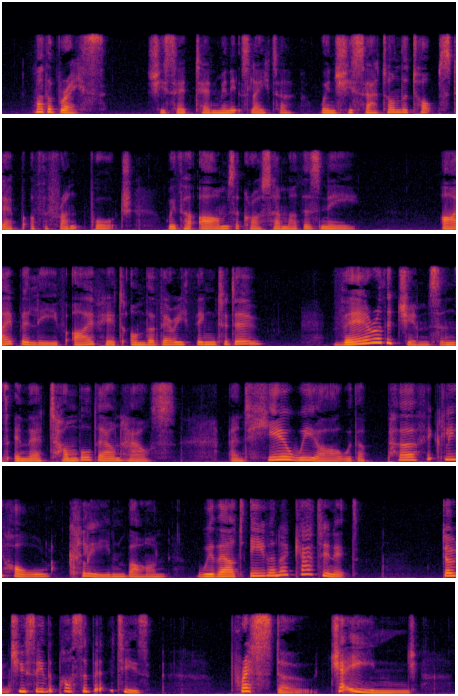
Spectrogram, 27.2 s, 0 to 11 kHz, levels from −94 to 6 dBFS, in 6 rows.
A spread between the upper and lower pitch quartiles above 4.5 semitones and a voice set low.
No: wide, 5.5 semitones; high, 195 Hz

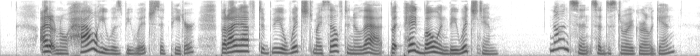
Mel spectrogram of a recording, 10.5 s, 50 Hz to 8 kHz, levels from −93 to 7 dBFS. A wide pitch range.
Yes: wide, 6.9 semitones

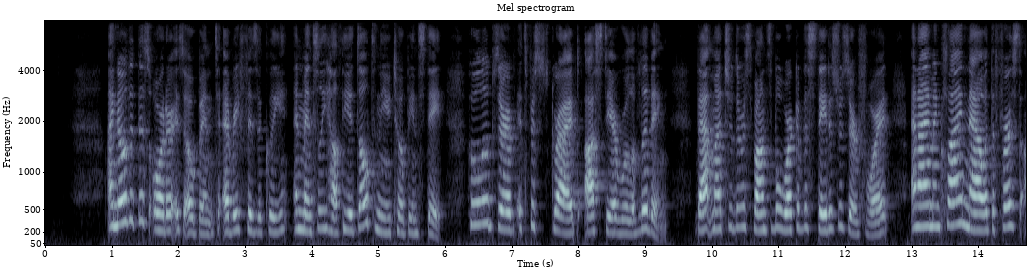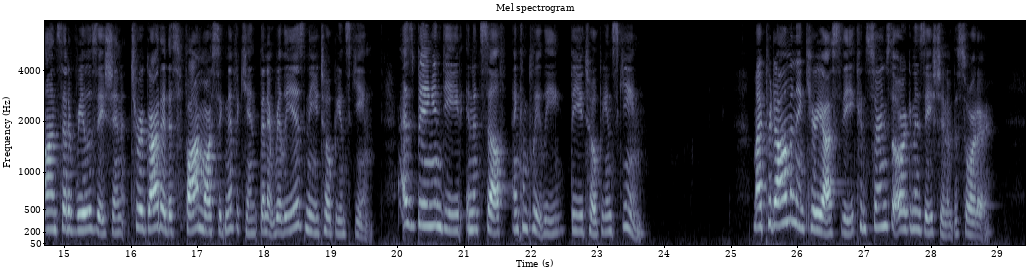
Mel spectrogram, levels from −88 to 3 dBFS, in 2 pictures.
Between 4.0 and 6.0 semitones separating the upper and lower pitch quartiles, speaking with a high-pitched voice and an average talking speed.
Yes: average, 4.3 semitones; high, 230 Hz; average, 175 wpm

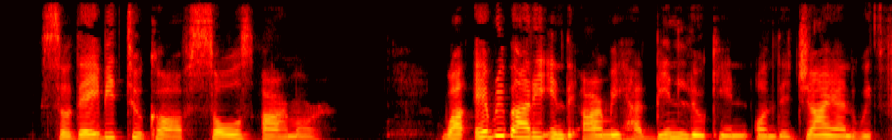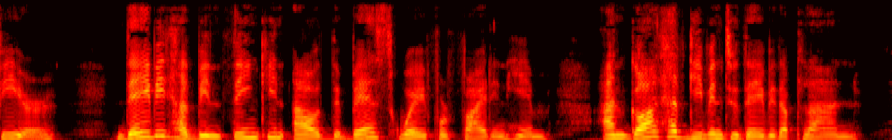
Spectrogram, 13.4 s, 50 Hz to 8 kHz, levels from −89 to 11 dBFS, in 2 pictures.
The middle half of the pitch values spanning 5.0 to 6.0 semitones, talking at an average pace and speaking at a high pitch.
No: average, 4.6 semitones; average, 170 wpm; high, 195 Hz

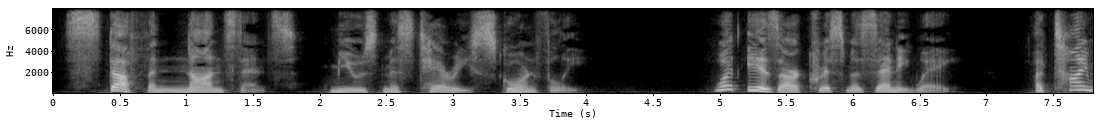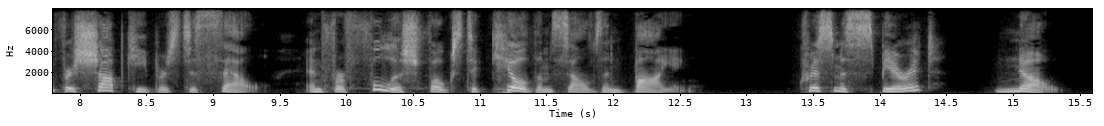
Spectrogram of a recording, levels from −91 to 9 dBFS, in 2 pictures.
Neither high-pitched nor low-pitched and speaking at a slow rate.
No: high, 200 Hz; slow, 115 wpm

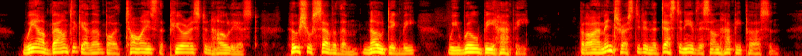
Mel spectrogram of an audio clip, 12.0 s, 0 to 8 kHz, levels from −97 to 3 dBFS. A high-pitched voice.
No: low, 130 Hz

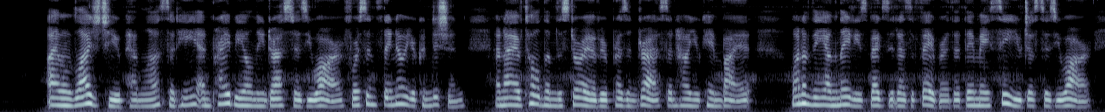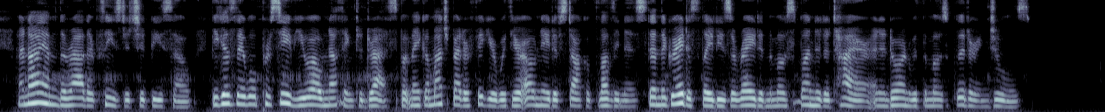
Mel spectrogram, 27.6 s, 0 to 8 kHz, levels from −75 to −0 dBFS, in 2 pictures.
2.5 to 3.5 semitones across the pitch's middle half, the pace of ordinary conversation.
No: average, 2.9 semitones; fast, 230 wpm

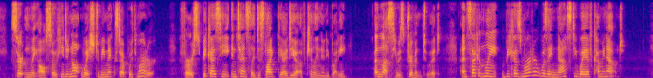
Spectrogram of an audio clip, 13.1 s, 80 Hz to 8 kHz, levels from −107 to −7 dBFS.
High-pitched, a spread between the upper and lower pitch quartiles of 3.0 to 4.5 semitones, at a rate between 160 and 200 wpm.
Yes: high, 245 Hz; average, 3.5 semitones; average, 180 wpm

